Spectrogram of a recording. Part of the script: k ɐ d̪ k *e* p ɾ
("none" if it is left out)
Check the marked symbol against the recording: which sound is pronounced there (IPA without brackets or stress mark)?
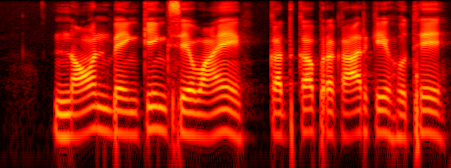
a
